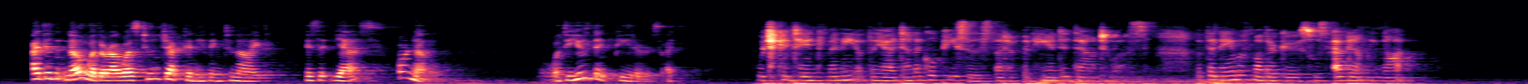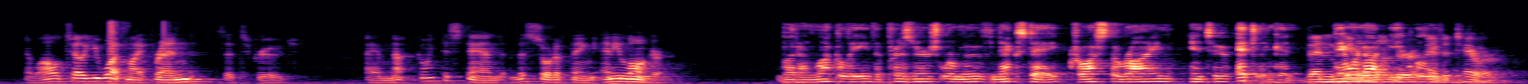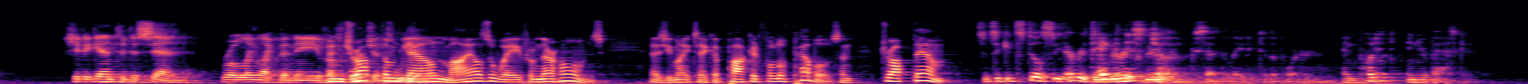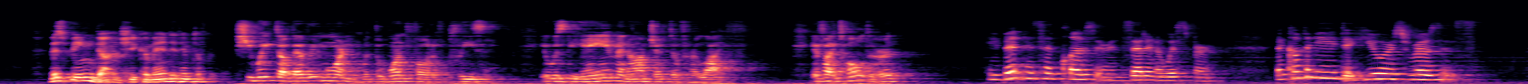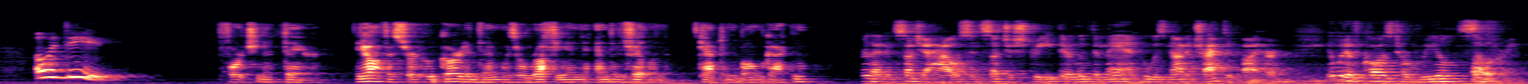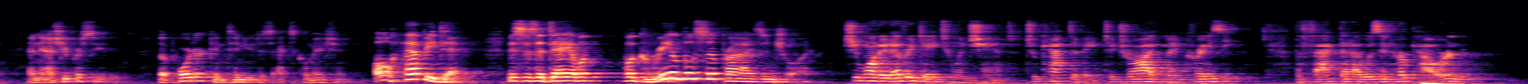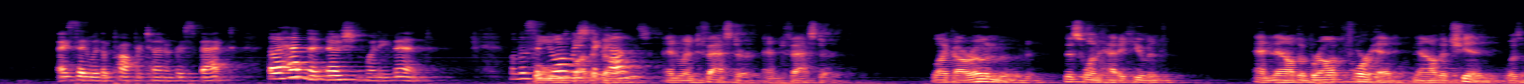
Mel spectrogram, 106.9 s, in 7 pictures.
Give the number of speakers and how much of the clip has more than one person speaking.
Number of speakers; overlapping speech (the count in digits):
10, about 5%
